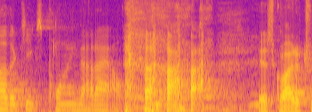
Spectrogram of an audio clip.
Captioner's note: laughter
